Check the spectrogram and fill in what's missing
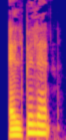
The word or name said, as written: alpeland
